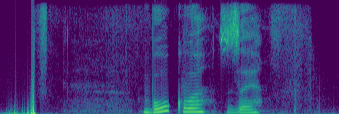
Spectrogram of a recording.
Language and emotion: Russian, neutral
